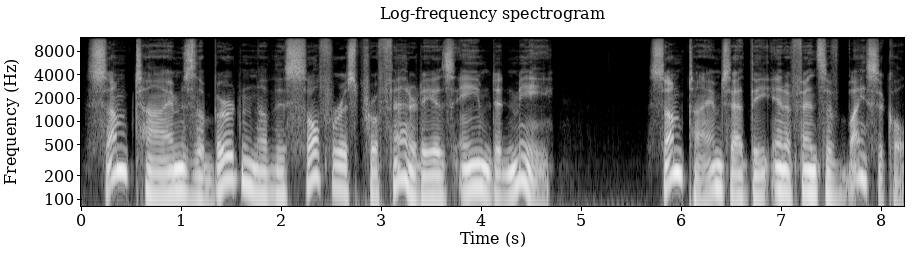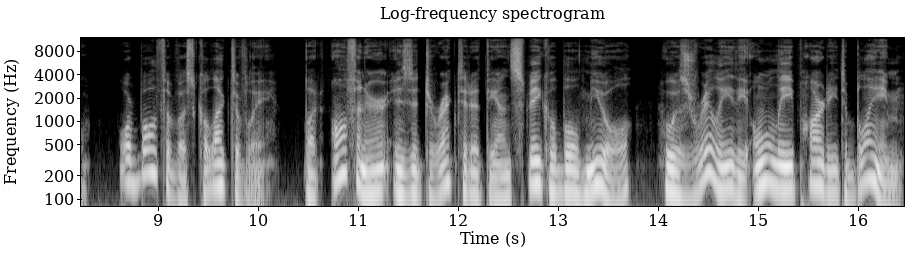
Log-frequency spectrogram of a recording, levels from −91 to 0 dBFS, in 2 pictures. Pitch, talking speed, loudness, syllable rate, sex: 125 Hz, 140 wpm, -17 LUFS, 5.0 syllables/s, male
